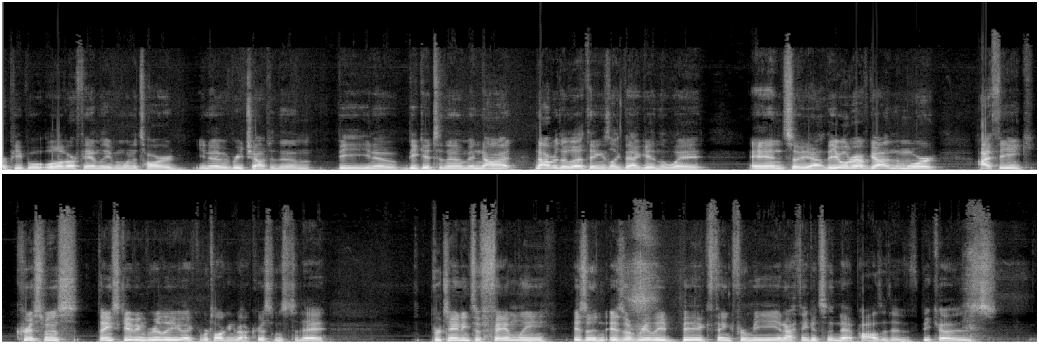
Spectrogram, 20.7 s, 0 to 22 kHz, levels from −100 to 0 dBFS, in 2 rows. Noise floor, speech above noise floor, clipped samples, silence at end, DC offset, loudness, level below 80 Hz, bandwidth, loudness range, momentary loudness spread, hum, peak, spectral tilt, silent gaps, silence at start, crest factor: -49 dBFS; 35 dB; under 0.1%; 0.45 s; under 0.1%; -15 LUFS; -32 dBFS; 17 kHz; 3 LU; 8 LU; none; 0 dBFS; -6.5 dB/octave; none; 0 s; 14 dB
